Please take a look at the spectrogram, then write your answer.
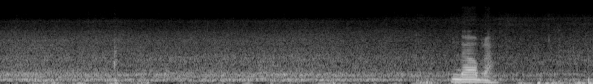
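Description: Honeybees buzz around a hive while a mated queen is introduced, a steady close droning hum throughout, with a short spoken word near the end.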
